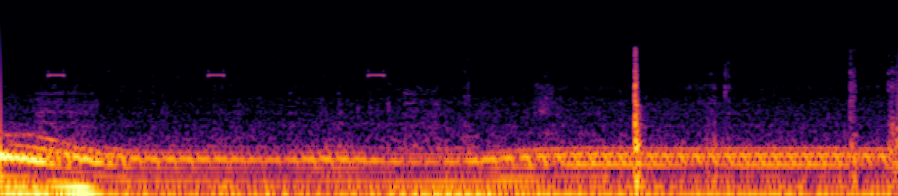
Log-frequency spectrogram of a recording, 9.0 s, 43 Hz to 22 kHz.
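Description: Nissan 370Z's 3.7-litre V6 just after starting, its revs dropping from the start-up flare into a steady idle within about a second. An electronic chime beeps three times at even intervals in the first few seconds, and a single sharp click comes about six seconds in.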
